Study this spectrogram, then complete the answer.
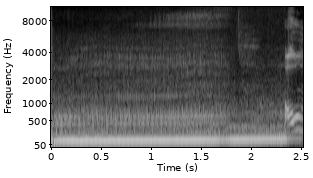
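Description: Fiat Coupe 20v Turbo engine pulling under acceleration, a loud steady drone that holds its pitch and builds as the turbo comes alive, with a brief squeal-like sweep near the end.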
